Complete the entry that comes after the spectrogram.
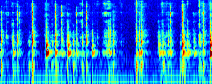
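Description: The metal fittings on a wooden barrel chest from a thrift shop are tapped with fingernails and fingertips. The result is a quiet, uneven run of short, dry clicks and taps. Each has a mid-pitched ring that dies almost at once, with a few brighter, louder taps near the end.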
